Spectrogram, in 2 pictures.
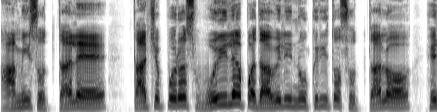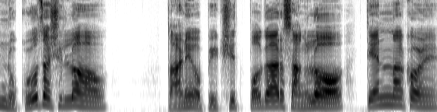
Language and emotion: Goan Konkani, surprised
